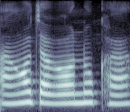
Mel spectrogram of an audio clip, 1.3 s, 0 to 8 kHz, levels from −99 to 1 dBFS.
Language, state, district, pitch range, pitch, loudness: Kokborok, Tripura, Dhalai, 240-260 Hz, 250 Hz, -14 LUFS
